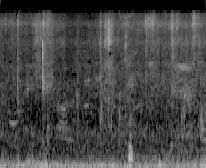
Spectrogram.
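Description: Low, steady rumble of wind on the phone's microphone, with a faint voice briefly a little over a second in.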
